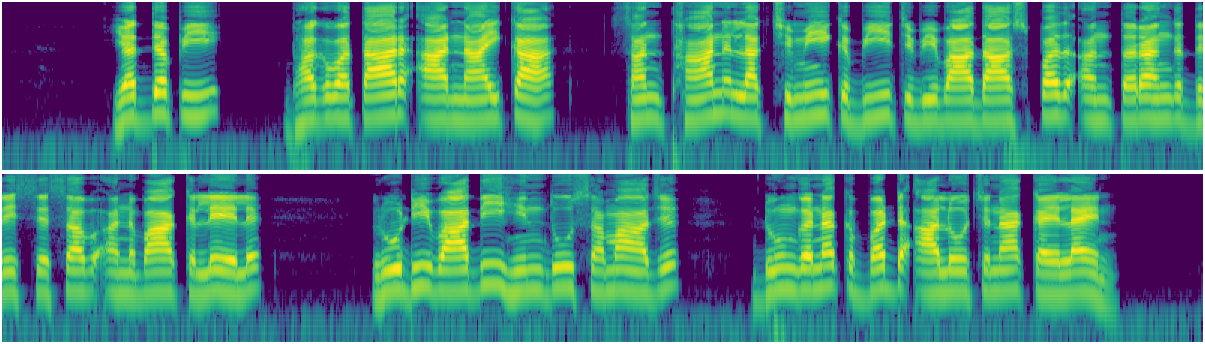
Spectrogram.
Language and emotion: Maithili, neutral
